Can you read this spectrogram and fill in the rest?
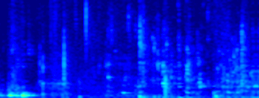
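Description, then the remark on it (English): A cocktail pours steadily from a quart jar into a glass, a trickling splash with small gurgles and clinks, continuing for a few seconds with no talking. “How about I pour you one first?”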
